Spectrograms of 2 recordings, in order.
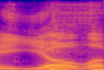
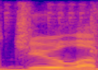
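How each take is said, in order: First: The name begins with a Y sound. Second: The name begins with a J sound. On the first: The speaker calls it right. "It's a Yola paddle" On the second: The speaker calls it wrong. "you're not saying it right"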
